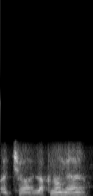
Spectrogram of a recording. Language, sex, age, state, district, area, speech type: Sindhi, male, 18-30, Maharashtra, Thane, urban, conversation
